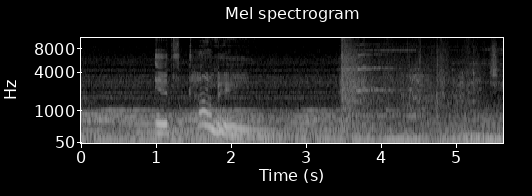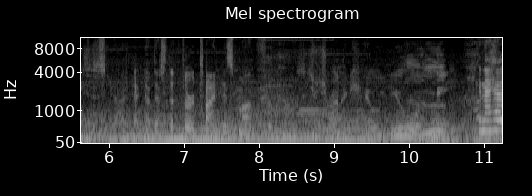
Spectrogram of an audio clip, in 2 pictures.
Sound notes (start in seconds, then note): 3.4 door creaks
